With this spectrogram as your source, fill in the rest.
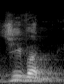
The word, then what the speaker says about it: Jivan: And Jivan, it's pronounced Jivan in UAE.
